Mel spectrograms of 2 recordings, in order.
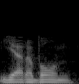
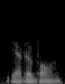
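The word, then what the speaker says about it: Jeroboam: When the kingdom divides, the 10 northern tribes follow under a guy under the tribe of Ephraim named Yeroboam, with a J. You say it like Y, Yeroboam.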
